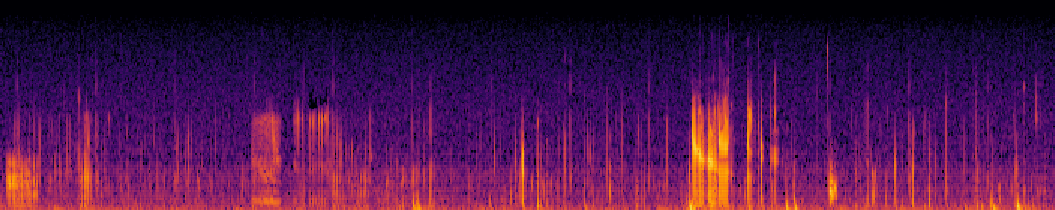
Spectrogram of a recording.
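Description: Repeated gurgles, low rumbles and a few squeaky bubbling runs: stomach gurgling from gas and fluid moving in the gut.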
